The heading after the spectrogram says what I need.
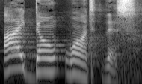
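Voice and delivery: "I don't want this" spelled out slowly, every word weighted; said in all caps. Retold or imitated. Preacher reading the typed caption to the congregation, slow and weighted. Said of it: "in all caps, she put the words".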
